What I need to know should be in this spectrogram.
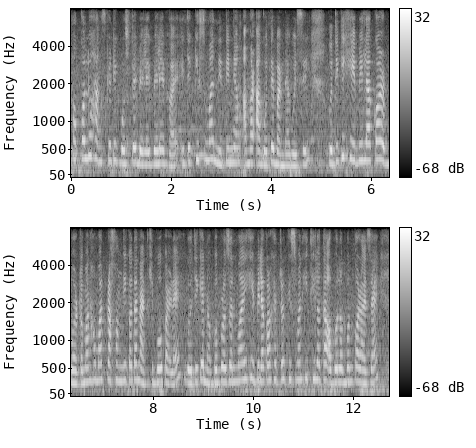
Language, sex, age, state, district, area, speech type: Assamese, other, 18-30, Assam, Nalbari, rural, spontaneous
